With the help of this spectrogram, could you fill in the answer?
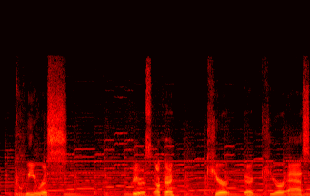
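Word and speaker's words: cuirass: How do you say that? Is it curious? Curious. C U I r a ss. Uh, or cur curus. That's cotton robe. Curus, I believe, is how it said. Quirus.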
